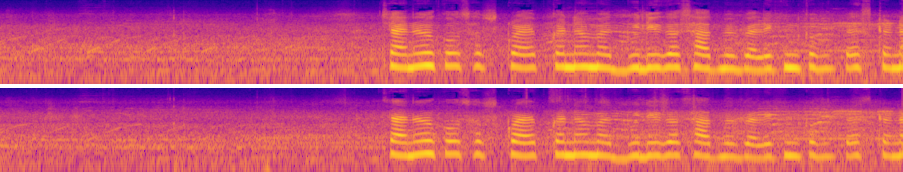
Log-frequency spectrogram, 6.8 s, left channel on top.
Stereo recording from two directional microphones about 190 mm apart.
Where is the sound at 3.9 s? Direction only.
25° left (ahead or behind).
